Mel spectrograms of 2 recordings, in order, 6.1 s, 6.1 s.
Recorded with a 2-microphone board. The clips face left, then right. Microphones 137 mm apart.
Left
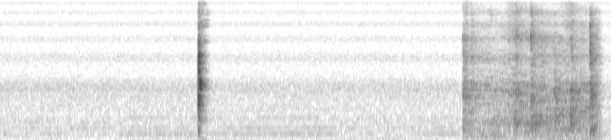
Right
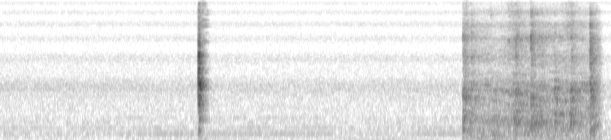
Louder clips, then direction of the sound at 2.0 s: Left 2 dB; 50° left (ahead or behind).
